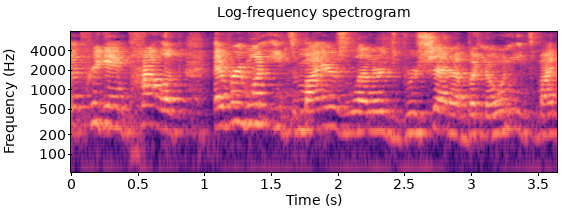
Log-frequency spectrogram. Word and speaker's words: bruschetta: And then Wesley Matthews is like, guys, I think it's pronounced bruschetta, not bruschetta. What do you think? LaMarcus Aldridge. LaMarcus Aldridge is like, God damn it, I have to do everything for this team. I score all the points. I gotta tell you how to pronounce bruschetta, and it is pronounced bruschetta, and I know that because I'm minoring in Italian.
